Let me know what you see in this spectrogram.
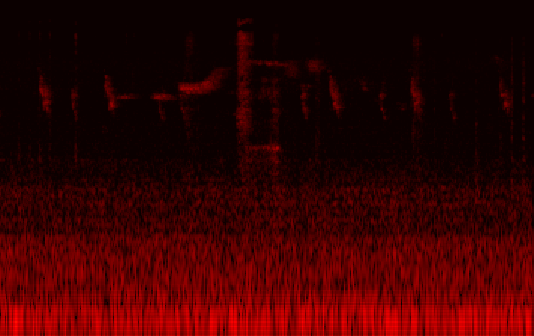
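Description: Faint bird chirps, short calls coming a few times a second with one longer gliding whistle about two and a half seconds in, over a steady low hum.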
